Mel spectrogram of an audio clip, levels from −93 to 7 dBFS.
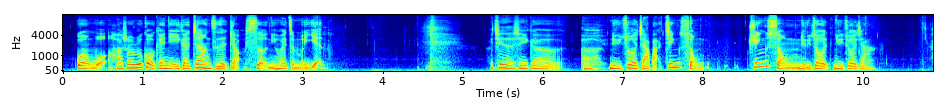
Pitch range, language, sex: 160-205 Hz, Chinese, female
